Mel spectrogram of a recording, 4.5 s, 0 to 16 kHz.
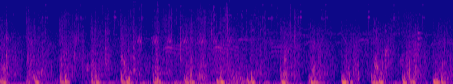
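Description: Horse hooves clip-clop at a steady trot in Red Dead Redemption 2, a run of close, even thuds continuing throughout with no talk over them.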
